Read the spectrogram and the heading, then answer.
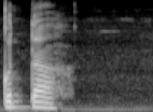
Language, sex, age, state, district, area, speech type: Hindi, male, 18-30, Madhya Pradesh, Bhopal, urban, read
